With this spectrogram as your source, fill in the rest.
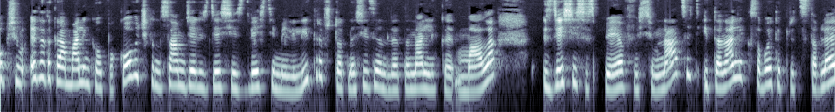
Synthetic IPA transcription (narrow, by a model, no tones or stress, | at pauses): opɕɪmɛt̪ət̪ɐkajəmalʲɪnʲkəjəʊpɐko̞vət͡ɕkənɐsaməmdʲelʲɪzʲdʲesʲjesʲt̚ʲd̪vʲesʲtʲɪmʲɪlʲɪlʲit̪ɾəfʂt̪o̞ɐt̪nɐsʲitʲɪlʲnəd̪lʲət̪ɐnalʲnʲɪkəmɑlˠəzʲdʲesʲjesʲtʲɛspɨɛfvəsʲɪmnat̪sɨtʲit̪ɐnalʲnʲɪksɐboɛt̪əpɾʲɪt̪st̪ɐvlʲæɪ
